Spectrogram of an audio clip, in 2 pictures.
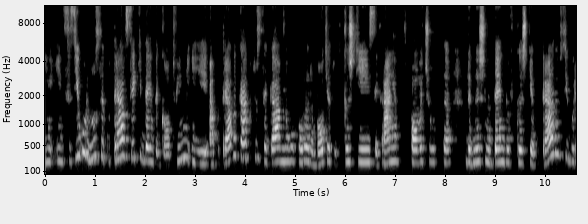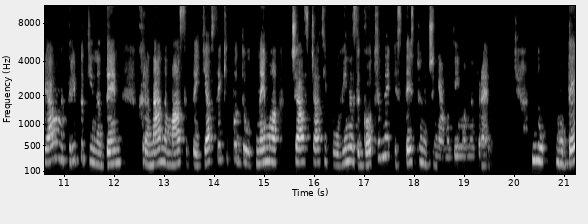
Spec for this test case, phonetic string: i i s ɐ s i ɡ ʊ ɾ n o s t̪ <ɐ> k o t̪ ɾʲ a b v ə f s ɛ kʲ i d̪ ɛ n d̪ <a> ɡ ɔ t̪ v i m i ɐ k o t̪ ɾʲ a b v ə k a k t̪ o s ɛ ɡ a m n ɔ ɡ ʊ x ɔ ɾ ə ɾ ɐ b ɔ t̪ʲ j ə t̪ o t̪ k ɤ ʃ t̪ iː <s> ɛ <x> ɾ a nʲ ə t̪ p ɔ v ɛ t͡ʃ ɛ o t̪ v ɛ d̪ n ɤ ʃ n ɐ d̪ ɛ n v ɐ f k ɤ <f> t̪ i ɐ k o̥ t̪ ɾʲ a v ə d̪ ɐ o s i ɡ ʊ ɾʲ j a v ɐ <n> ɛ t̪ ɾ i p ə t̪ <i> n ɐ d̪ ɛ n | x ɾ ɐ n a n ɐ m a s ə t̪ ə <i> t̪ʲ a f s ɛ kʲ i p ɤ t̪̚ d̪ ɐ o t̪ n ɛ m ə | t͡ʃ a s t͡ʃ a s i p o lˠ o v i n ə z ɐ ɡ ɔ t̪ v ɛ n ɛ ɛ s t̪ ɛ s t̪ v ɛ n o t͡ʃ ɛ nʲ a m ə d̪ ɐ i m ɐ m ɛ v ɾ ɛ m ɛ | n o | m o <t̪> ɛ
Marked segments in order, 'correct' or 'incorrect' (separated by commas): correct, incorrect, correct, correct, incorrect, incorrect, correct, correct, incorrect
